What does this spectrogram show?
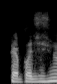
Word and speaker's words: preposition: হচ্ছে কিসের জন্য যেন প্রেপজিশনের জন্য ছোটবেলায় আমি এটারে প্রিপজিশন বলতাম এখন প্রেপজিশন বলি কারণ হচ্ছে প্রেপজিশন is more correct প্রোনাউন্সিয়েশন ওকে তো এখন প্রেপজিশন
